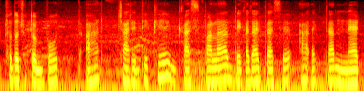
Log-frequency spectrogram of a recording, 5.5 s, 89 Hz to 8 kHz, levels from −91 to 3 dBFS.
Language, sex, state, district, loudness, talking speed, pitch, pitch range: Bengali, male, Tripura, Unakoti, -20 LUFS, 130 wpm, 135 Hz, 125-140 Hz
